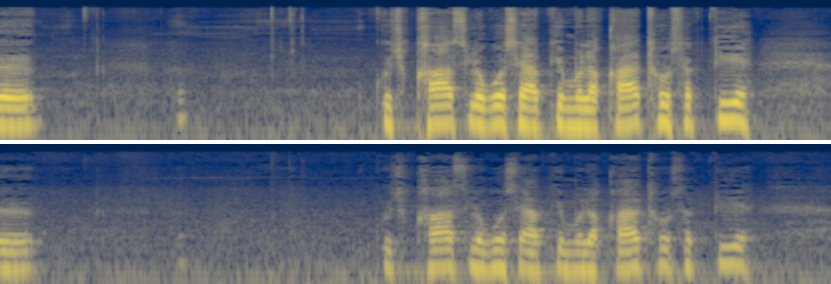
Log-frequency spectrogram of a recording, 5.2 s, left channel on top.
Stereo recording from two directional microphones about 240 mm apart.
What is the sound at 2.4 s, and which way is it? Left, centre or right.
Speech, left.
